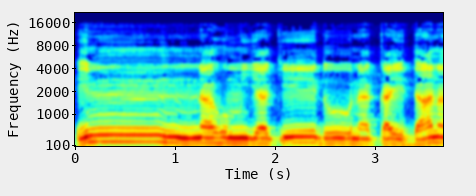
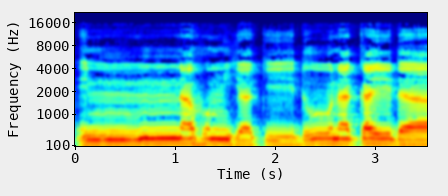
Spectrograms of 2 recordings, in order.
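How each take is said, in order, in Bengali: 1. শেষ শব্দটি 'ন' উচ্চারণে শেষ হয়। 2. শেষ শব্দটি টেনে উচ্চারিত 'আ' দিয়ে শেষ হয়। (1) "এখানে আছে" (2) "থামলে হবে ... দা টান হবে"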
